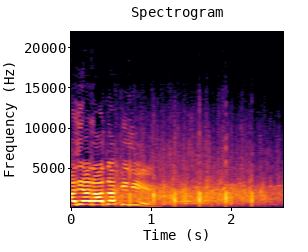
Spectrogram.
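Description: Studio audience at a Hindi TV comedy show clapping in a few sharp, sparse bursts just after a voice, recorded close and fairly quiet.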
